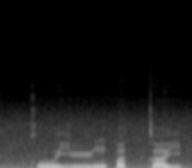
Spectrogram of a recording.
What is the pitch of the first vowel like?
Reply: low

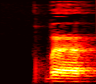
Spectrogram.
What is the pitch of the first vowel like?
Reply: low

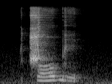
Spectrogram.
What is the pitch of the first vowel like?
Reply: rising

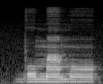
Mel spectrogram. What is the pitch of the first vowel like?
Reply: high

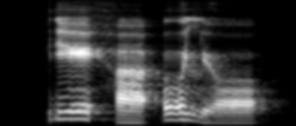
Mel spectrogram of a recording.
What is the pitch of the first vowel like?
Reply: high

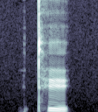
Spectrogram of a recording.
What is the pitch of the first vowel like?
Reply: falling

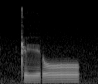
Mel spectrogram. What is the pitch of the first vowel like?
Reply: low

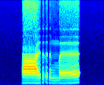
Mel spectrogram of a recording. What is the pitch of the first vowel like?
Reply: rising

